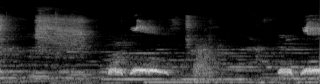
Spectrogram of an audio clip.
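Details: Hybrid spotted dove cooing: a low two-part phrase, a short note followed by a longer slurred one, heard twice amid a steady background hum and bursts of hiss.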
